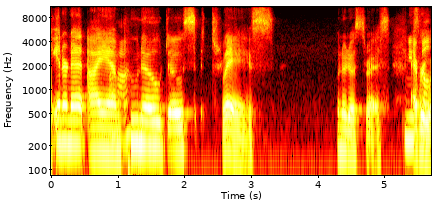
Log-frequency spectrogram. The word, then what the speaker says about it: Puno dos Tres: Puno dos Tres. Puno dos Tres. Can you spell that Everywhere.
